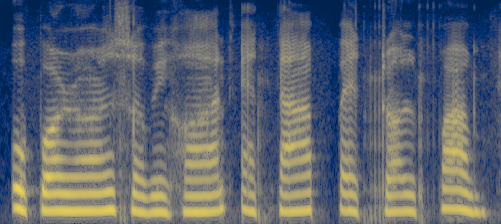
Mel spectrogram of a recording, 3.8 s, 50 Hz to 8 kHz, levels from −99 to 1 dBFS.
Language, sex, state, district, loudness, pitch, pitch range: Assamese, female, Assam, Kamrup Metropolitan, -17 LUFS, 225 Hz, 215-235 Hz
